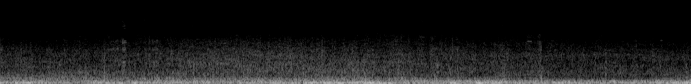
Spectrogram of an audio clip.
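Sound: car driving past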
